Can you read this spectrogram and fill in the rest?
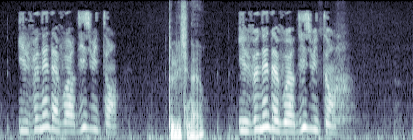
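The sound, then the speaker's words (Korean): A synthetic text-to-speech voice from a translation app reads a short French phrase aloud, then repeats it, with a brief, louder burst of a person speaking in between. “이게 프랑스어로.”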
